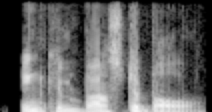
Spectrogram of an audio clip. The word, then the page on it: incombustible: American English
